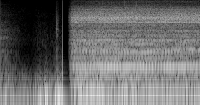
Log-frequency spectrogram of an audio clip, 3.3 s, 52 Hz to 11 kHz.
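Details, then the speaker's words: Old Ruud 80 furnace on a no-heat call, flame sensor just pulled and cleaned, fired up: a clunk, then a steady rough hum with a strained tonal whir; the inducer motor is noisy and the whole furnace in poor condition, gas valve also to check. "thing does not sound great guys um doesn't sound good at all I'm fired up um this whole furnace is not in the best condition"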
